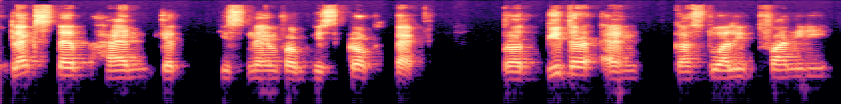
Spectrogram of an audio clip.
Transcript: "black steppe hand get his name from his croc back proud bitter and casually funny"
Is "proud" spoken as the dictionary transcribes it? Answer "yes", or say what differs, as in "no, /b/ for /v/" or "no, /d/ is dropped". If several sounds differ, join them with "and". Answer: no, /b/ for /p/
